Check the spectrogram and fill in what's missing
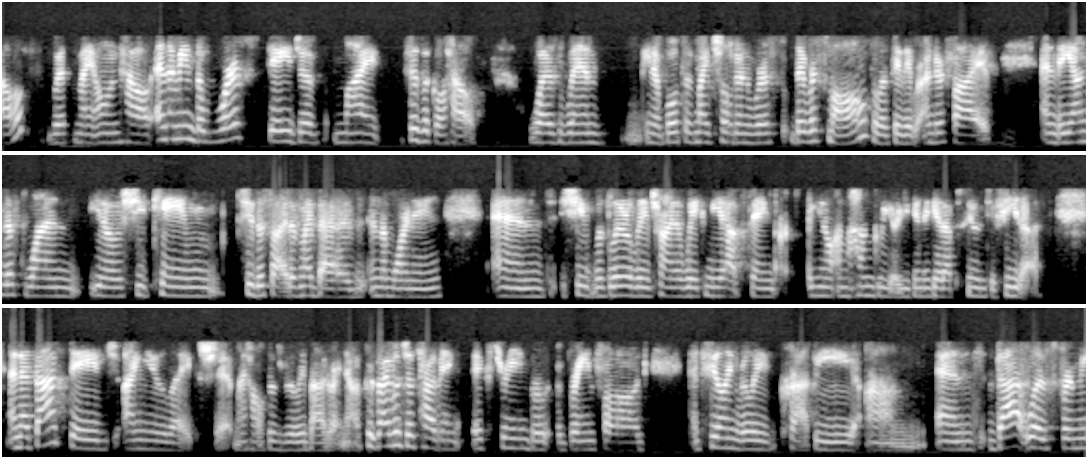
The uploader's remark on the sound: An incredible phone call.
